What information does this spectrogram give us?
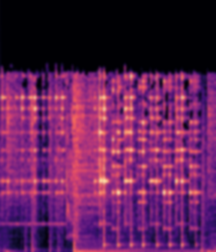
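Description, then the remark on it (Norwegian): A small bell worn by Ed like a cow's bell, rung to talk in place of his lost voice, rings in a quick, steady series of bright metallic clangs, fairly loud, with a low sustained hum beneath and no one talking. “Hvorfor har Ed på seg bjelle som en ku?”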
